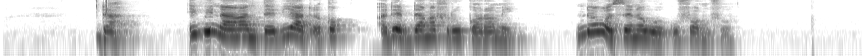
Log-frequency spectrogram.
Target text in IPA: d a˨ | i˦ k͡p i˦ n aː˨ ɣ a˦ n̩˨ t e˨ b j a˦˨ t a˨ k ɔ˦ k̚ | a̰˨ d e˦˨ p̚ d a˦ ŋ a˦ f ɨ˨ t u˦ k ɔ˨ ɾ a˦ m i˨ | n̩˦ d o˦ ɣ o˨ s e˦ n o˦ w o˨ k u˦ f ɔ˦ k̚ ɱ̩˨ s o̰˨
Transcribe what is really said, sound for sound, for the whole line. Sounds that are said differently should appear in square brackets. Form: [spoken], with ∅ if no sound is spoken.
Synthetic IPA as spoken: d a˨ | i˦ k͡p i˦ n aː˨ ɣ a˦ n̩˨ t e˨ b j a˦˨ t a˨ k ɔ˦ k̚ | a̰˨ d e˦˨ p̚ d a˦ ŋ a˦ f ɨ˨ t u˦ k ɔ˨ ɾ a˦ m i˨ | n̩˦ d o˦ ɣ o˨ s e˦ n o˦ w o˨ k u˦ f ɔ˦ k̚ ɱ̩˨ [f] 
